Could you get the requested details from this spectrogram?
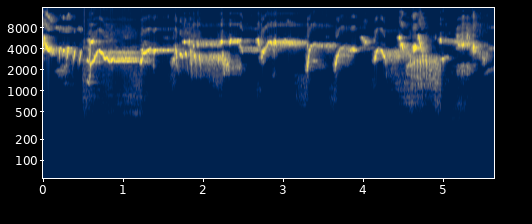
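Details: A Gloster or Yorkshire canary sings a fast, bright run of warbled notes, slurred whistles and trills packed high in pitch, with quick rising and falling phrases.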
